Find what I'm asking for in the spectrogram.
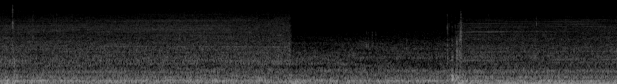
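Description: The sunroof motor of a 2017 Buick Enclave runs inside the cabin, giving a faint, steady electric whir for about a second and a half that stops with a small clunk, under a constant low interior hum.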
